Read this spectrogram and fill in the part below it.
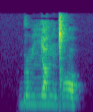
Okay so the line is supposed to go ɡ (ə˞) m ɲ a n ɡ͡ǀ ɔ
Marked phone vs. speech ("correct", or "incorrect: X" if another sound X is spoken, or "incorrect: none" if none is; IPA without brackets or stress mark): correct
